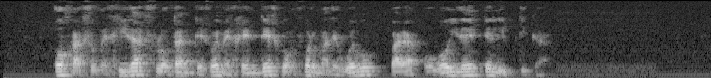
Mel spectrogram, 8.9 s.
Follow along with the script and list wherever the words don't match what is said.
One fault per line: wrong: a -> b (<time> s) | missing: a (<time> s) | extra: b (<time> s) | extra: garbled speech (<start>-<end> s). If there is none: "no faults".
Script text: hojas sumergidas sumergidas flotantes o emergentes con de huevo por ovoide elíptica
missing: sumergidas (1.9 s)
extra: forma (3.7 s)
wrong: por -> para (4.9 s)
